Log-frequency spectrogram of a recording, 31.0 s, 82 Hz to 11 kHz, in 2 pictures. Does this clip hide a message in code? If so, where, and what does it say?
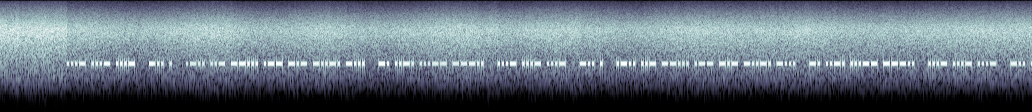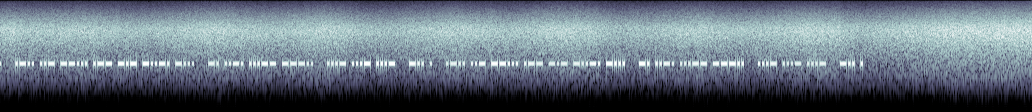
Yes: Morse code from 0.9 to 28.5 s, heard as a keyed tone, machine-sent, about 39 wpm, 680 Hz, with radio static. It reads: VVV DE LU7WK/B NF38 VVV DE LU7WK/B NF38 VVV DE LU7WK/B NF38 VVV DE LU7WK/B NF38 VVV DE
